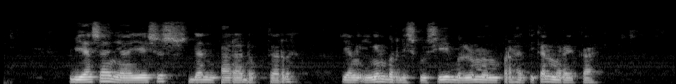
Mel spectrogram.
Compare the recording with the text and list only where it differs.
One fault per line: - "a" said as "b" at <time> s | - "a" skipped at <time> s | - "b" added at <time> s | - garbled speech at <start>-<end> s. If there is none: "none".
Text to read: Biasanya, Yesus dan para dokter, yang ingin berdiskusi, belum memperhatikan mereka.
none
